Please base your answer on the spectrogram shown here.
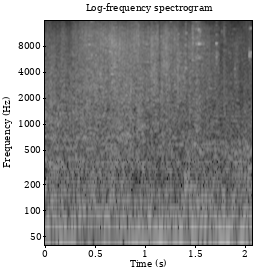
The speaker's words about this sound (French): Le puits d'aération est rempli de blocs de C4. L'explosion qui s'ensuit est dévastatrice.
